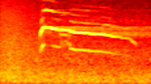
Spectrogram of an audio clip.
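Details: An eagle calls once with a clear, thin, high whistle. The note opens abruptly, holds nearly level, then slides gently downward for just over a second over quiet hiss.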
